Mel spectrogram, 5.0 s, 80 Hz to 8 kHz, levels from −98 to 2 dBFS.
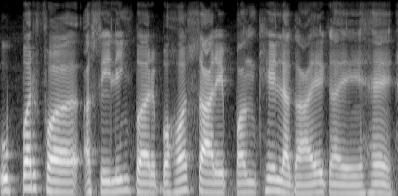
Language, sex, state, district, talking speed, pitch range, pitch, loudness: Hindi, male, Jharkhand, Ranchi, 120 wpm, 140-165 Hz, 145 Hz, -16 LUFS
